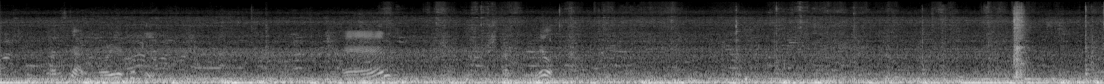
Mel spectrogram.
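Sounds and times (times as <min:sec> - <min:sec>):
busy background haze: 0:00.0 - 0:11.0.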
